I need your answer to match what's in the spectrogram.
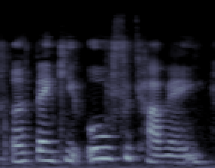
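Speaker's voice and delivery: ordinary delivery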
